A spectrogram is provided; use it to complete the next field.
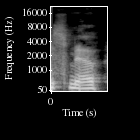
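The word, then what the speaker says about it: Psmith: quite the same as rert silent P Smith that appears in the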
